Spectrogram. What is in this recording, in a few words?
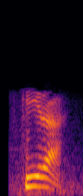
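"kira", Indonesian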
